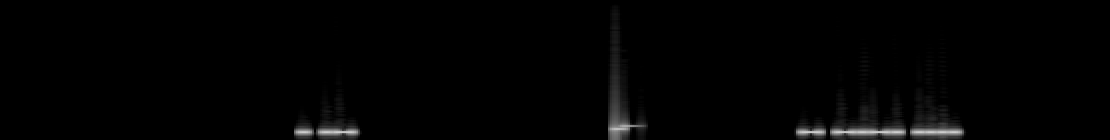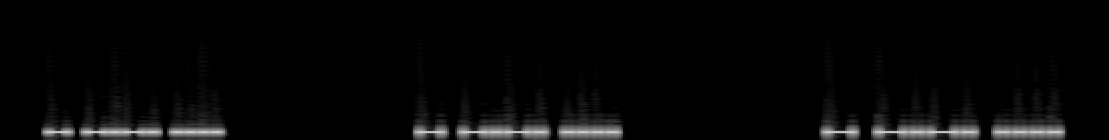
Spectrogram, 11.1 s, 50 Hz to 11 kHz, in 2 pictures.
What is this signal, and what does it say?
Morse code, heard as a keyed tone, about 37 wpm, 700 Hz. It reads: EA TCH TCH TCH TCH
